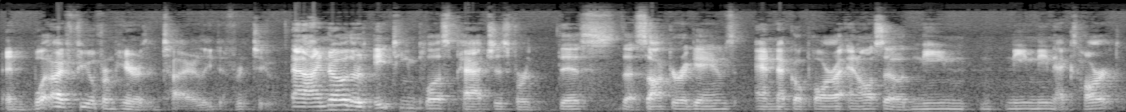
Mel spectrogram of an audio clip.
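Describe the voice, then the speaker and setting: A man's voice: on the low side, a little slow, echoey room, slight background noise, rough recording. A man hosting a let's play, reading a visual novel aloud and chatting with viewers between lines. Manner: chatty, animated, asides to viewers. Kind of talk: casual game commentary with dramatic reading.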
